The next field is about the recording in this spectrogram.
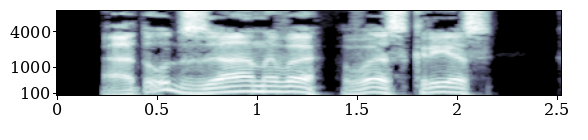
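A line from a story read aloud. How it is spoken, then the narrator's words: Snorting. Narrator (Russian): хмыкнул вагон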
